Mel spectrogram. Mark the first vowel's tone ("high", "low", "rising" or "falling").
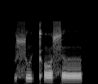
high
